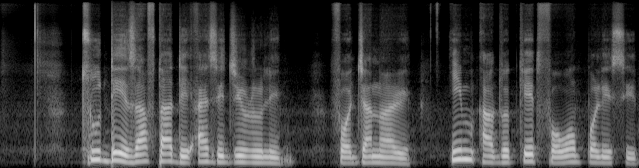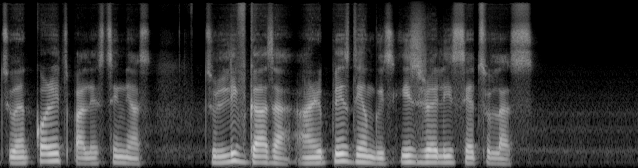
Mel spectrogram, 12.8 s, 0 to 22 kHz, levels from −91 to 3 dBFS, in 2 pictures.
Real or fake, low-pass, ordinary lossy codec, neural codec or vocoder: fake; none; none; autoencoder, 48 kHz, 32 numbers a frame, DAC-VAE, trained on Japanese speech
